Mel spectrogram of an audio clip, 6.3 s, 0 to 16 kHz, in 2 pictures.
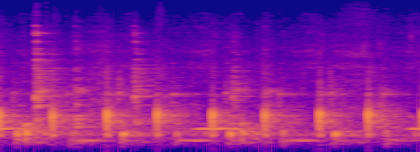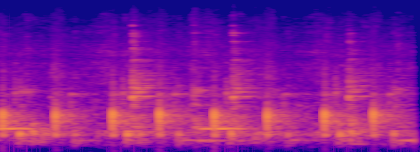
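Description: Land Rover 300Tdi diesel engine, with no pistons in it, being turned over by hand on the crankshaft: a rattle and a regular knocking about three times a second, with short squeaky tones in between. The rattle is the engine's lifting frame, and the knocking comes from the injection pump.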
